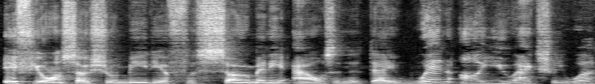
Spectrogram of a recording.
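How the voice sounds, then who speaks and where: Speaking at a moderate pace, a man with a fairly high pitch and a dark, mellow tone shows very wide pitch swings and big swings in loudness. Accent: London. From London, England. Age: 50s. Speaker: tech video creator. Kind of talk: casual interview chat. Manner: animated.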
